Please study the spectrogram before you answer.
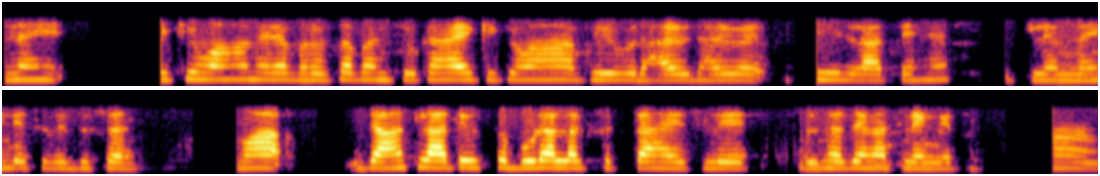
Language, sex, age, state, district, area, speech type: Hindi, female, 18-30, Bihar, Muzaffarpur, rural, conversation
